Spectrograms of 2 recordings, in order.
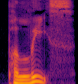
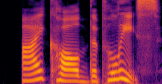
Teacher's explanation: >> A lot of learners put the stress on the first part, police, but native speakers stress the second part, police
